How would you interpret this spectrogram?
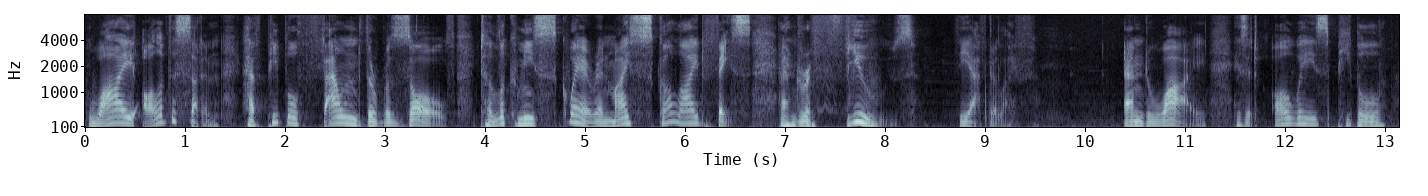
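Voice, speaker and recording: An actor playing Death as a wry, weary grim reaper, complaining conversationally in a comedic audio drama. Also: male voice, mid-range voice, expressive, slow, a little mellow. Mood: puzzled, probing.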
